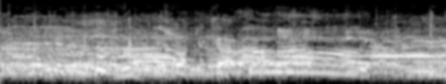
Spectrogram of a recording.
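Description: A packed crowd of football supporters shouting at close range, many voices overlapping at once.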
